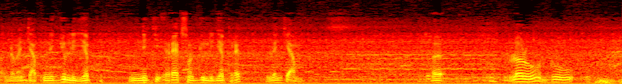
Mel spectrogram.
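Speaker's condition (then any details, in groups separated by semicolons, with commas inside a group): No condition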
